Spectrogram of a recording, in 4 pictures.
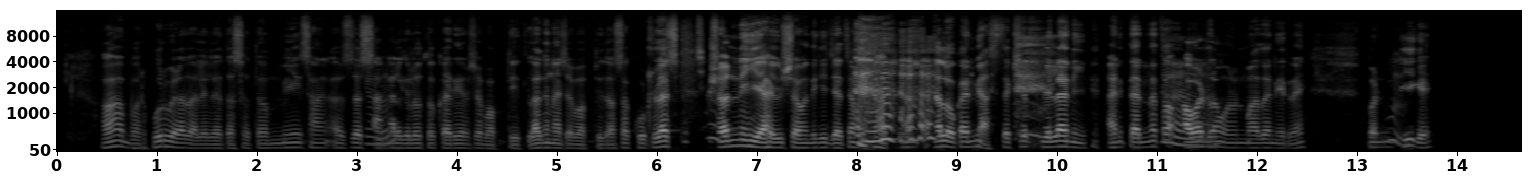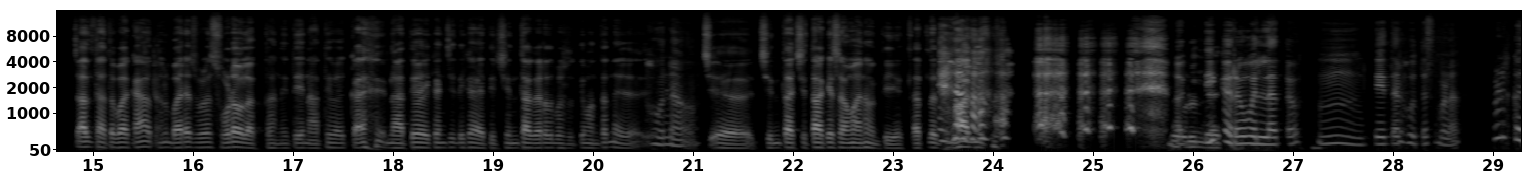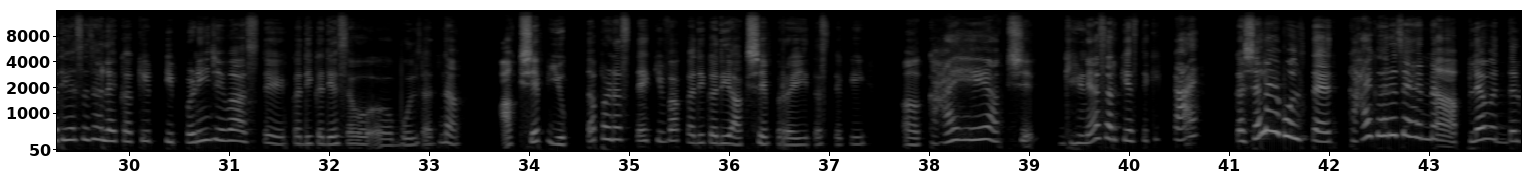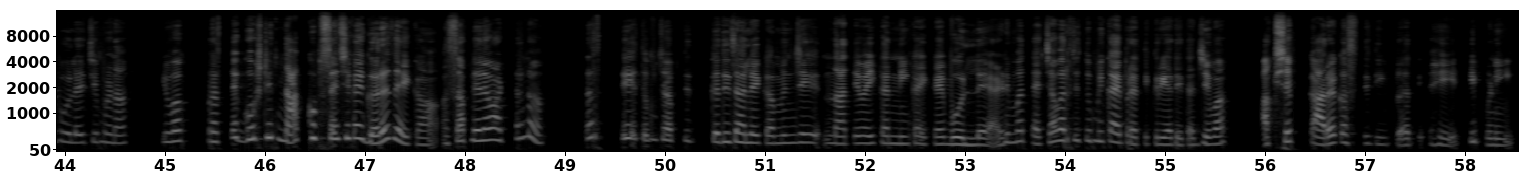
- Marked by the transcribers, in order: laughing while speaking: "क्षण नाही आहे आयुष्यामध्ये"; laugh; unintelligible speech; other background noise; laughing while speaking: "काय"; in Hindi: "च चिंता चिता के समान होती है"; laugh; laughing while speaking: "आहे तो"
- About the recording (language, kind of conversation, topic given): Marathi, podcast, नातेवाईकांच्या टिप्पण्यांना तुम्ही कसा सामना करता?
